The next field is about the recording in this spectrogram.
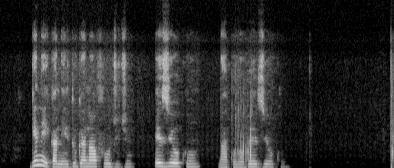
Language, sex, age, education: Igbo, female, 15-29, tertiary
